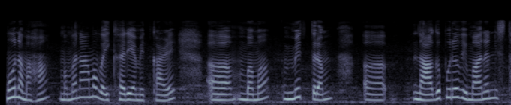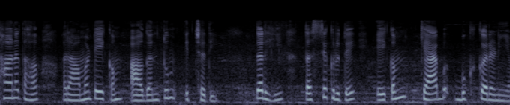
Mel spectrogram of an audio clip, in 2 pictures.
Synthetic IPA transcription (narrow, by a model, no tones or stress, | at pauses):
moːnɐmɐɦɐmɐmɐnaːmɐʋɐjkʰɐɾjɐmit̪̚kaːɭe | mɐmɐmit̪ɾɐm | naːɡɐpuɾɐʋimaːnɐnist̪ʰaːnɐt̪ɐɦɐ̆ | ɾaːmɐʈeːkɐmaːɡɐnt̪umit̪ʃʰɐt̪i | t̪ɐɾɦit̪ɐsjɐkɾut̪eːeːkɐmkaːbːukʰːɐɾɐɳijɐm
